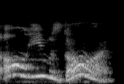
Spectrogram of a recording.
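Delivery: high, slow dopey voice; dumb high voice. Retold or imitated. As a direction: play him as a clueless kid. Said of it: "Kanan dumbass said".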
